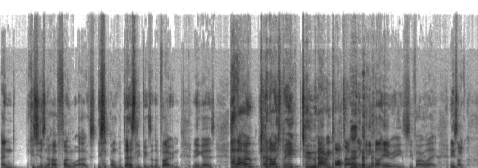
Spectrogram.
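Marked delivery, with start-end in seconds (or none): 4.6-6.9 very high, slow shouting. Retelling a first phone call answered by Uncle Dursley, Ron Weasley shouting into phone. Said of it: "Like he's going off".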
